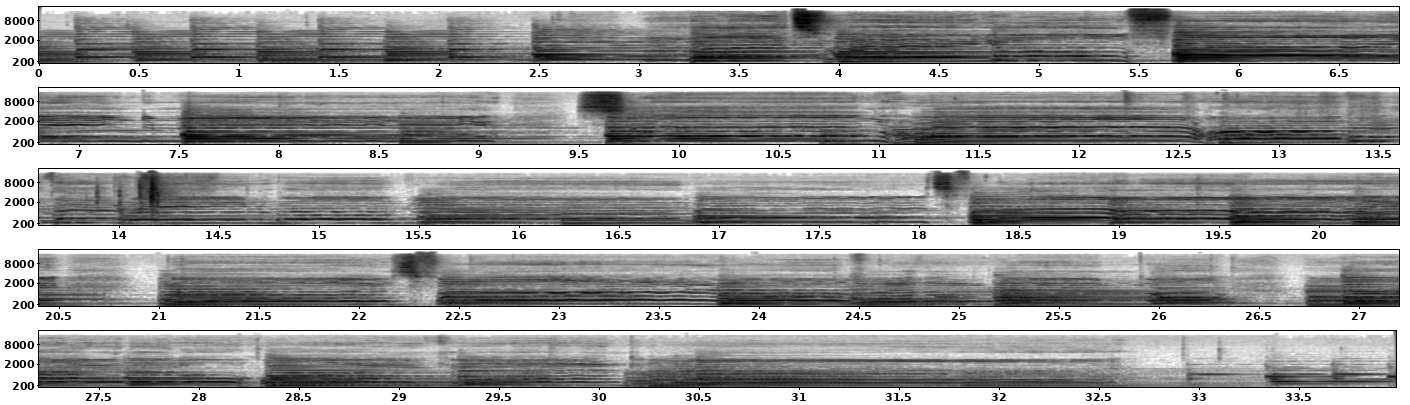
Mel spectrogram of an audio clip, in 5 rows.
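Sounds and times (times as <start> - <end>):
tenor singing: 0.0 - 33.3.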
